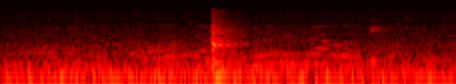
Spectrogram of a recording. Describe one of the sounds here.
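A metal lid clinks against a pot.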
